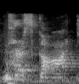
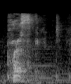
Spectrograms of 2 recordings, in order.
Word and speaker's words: Prescott: the town's name correctly I said Prescott in the video and it needs to be plus it you know it's not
